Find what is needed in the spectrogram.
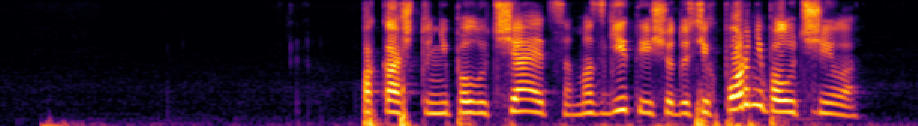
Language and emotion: Russian, angry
